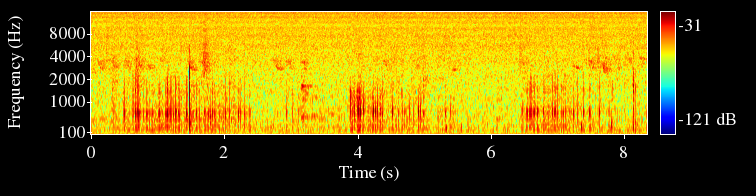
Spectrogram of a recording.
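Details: Sick Easter Egger hen on antibiotics for an upper respiratory infection, with coughing, sneezing and nasal drainage, trying to sleep: raspy, rattling snore-like breaths in three drawn-out bursts about three seconds apart, quiet between, with a sharp click.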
